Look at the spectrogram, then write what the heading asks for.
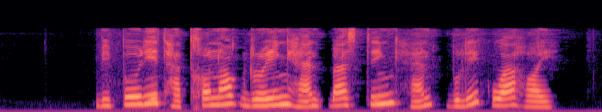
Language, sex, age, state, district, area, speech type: Assamese, female, 30-45, Assam, Darrang, rural, read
